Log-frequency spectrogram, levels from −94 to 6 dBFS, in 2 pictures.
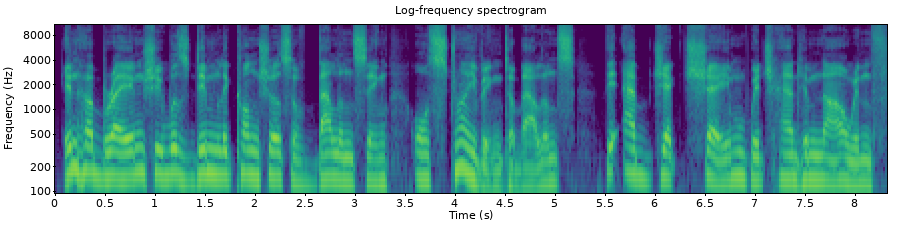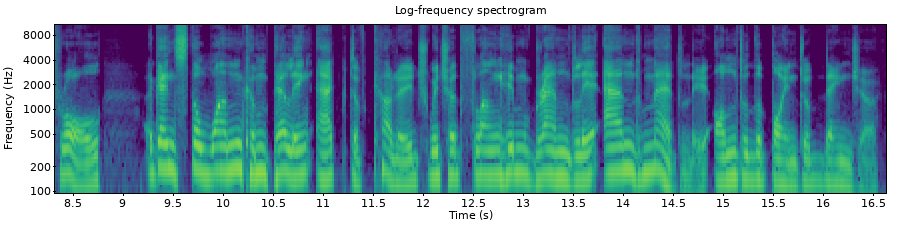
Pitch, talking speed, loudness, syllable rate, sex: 140 Hz, 150 wpm, -20 LUFS, 3.9 syllables/s, male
